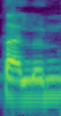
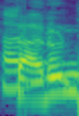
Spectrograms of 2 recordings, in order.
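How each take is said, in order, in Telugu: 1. ఈ పేరు L శబ్దంతో పలుకుతారు. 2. ఈ పేరు R శబ్దంతో పలుకుతారు. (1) "వాడికి ఇంకా సరిగ్గా పలకరాదు, సో తలున్ మామ అంటాడు" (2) "తరుణ్ కదా"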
